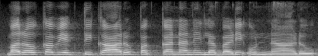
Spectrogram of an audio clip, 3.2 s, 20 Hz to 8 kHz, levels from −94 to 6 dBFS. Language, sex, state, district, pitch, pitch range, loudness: Telugu, female, Telangana, Hyderabad, 255 Hz, 245-275 Hz, -15 LUFS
